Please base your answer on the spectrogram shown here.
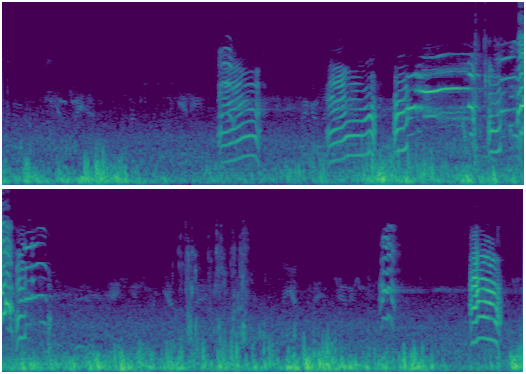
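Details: Seagulls calling: loud, nasal, harmonic-rich squeals and wails. A cluster of drawn-out cries comes around the middle, with shorter calls spaced through the rest, over a constant low rumble of background noise.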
